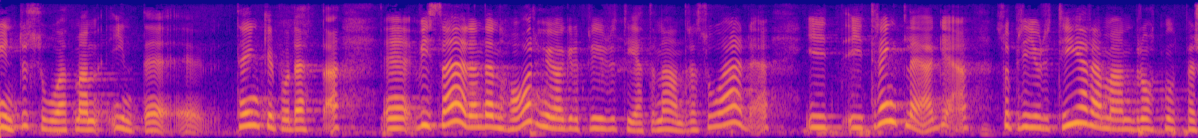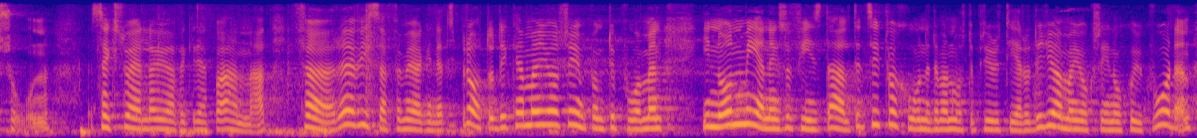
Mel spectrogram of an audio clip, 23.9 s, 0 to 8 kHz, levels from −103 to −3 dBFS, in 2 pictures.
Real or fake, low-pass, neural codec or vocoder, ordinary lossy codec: real; 7.2 kHz; none; none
